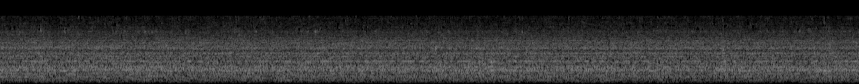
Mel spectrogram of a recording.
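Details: Hotpoint Ultima WT960 washing machine on a 60° cottons test wash with a 7 kg load, early in the cycle as heating kicks in: steady, even whooshing and whir from the turning drum, with no knocks, scraping or grinding. Normal tumble.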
